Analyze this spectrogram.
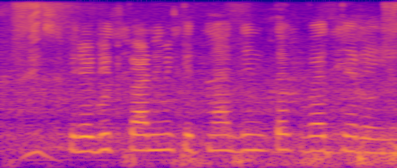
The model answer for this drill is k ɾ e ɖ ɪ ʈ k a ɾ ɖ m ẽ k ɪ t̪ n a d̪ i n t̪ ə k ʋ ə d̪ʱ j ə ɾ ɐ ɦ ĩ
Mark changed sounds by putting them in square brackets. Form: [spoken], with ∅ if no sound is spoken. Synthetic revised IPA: k ɾ e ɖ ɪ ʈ k a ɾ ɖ m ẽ k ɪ t̪ n a d̪ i n t̪ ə k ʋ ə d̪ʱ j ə ɾ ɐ ɦ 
